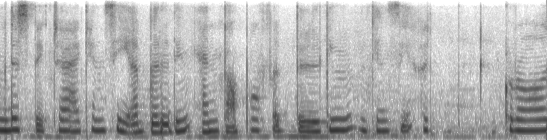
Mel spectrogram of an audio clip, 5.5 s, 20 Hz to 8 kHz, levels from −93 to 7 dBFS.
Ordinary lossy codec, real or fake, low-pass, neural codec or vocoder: Opus, 16 kbps; fake; 7.2 kHz; codec, 16 kHz, 2 kbps, X-Codec, HuBERT features, trained on balanced general audio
